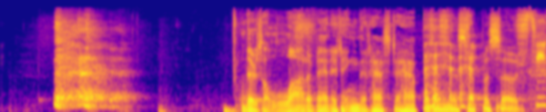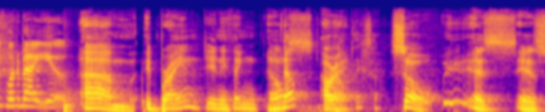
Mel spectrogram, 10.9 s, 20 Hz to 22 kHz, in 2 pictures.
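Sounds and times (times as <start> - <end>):
loud harsh cough: 0.5 - 1.5, 4.3 - 4.8
speech: 2.4 - 10.9
laughter: 4.2 - 5.2.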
